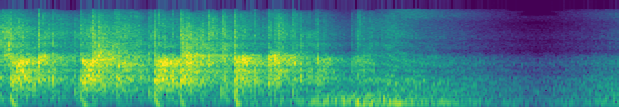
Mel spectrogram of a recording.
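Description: A small group of people clapping, the applause dying away over about a second and a half.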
